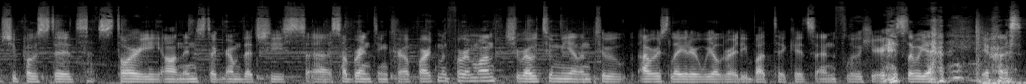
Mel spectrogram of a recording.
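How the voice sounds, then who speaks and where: A man from Poland, a software developer, answering street interview questions slowly and hesitantly. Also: medium pitch, flat delivery, vocal fry, faint music behind. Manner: slow, hesitant, with fillers.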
